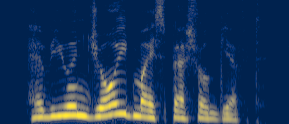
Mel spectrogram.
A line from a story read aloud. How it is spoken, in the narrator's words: she asked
